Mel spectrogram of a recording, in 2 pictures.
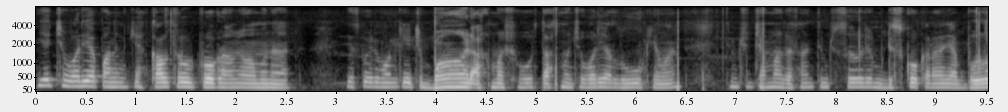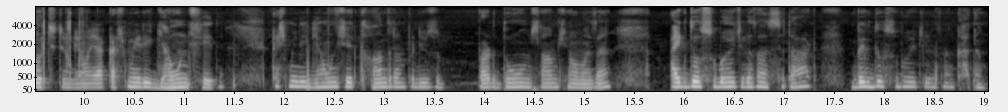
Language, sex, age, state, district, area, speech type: Kashmiri, male, 18-30, Jammu and Kashmir, Srinagar, urban, spontaneous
